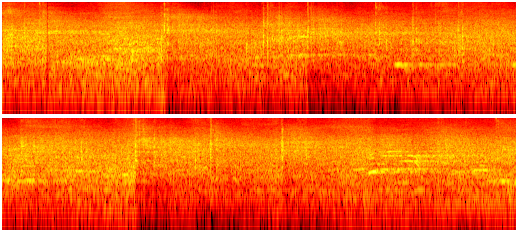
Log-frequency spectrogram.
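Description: Spectators murmur and chatter nearby.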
